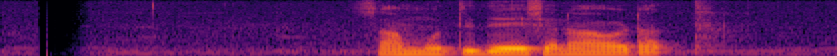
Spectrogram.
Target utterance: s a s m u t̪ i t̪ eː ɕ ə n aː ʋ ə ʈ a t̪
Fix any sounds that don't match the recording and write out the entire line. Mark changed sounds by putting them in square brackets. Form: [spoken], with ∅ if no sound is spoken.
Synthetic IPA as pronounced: s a [∅] m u t̪ i [d̪] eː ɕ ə n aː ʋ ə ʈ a t̪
